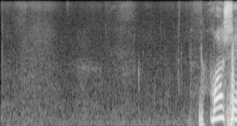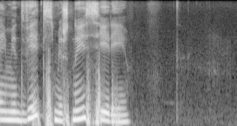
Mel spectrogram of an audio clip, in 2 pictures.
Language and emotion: Russian, neutral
